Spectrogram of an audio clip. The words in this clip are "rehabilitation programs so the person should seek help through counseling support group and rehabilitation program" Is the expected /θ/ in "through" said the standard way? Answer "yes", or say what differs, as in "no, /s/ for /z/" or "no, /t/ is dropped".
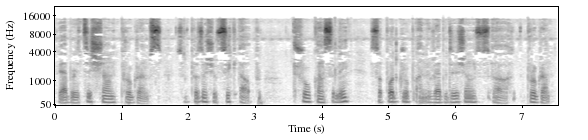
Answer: no, /t/ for /θ/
